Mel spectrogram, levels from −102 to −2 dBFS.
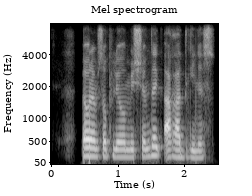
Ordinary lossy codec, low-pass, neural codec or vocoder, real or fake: Opus, 32 kbps; 7.2 kHz; none; real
